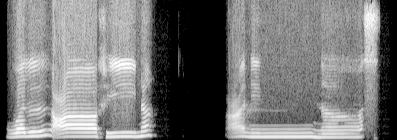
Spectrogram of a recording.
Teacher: والعافین، لام کو کلکلا نہیں کرنا، ول نہیں پڑھنا۔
